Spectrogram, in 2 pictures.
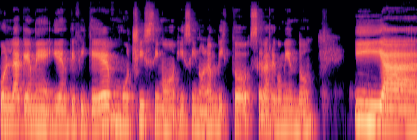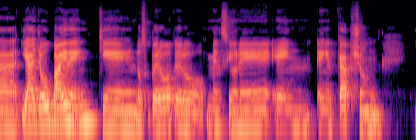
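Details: Adult woman, stuttering since childhood, speaking Spanish; she says it is stronger in Spanish than in English, and milder when recording alone; stuttering.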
